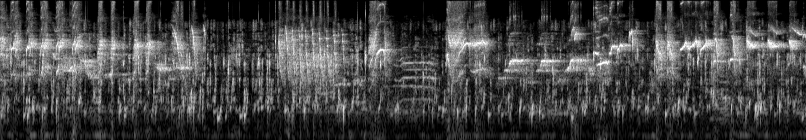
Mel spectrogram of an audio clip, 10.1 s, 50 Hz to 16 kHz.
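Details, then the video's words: Orange-headed thrush singing for bird-training therapy aimed at caged birds that stay silent: a long, unbroken stream of varied high whistles, trills, buzzy bursts and squeaky notes, changing phrase every second or so. "TERAPI Burung Anis merah 5menit burung macet langsung respon"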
